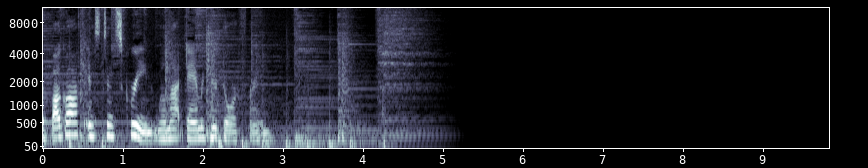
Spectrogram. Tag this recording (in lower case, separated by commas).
music, speech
